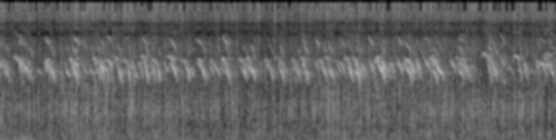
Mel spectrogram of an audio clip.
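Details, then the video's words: Chickens (murgi, colored) peeping about three times a second in an uneven, overlapping stream of sharp falling chirps over steady low noise. "silly chicken chirping sounds with murgi hen color chicken"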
